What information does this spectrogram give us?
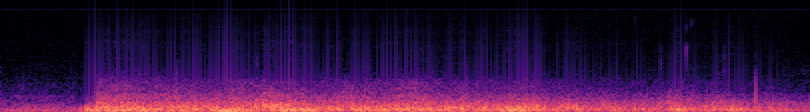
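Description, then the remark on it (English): A deep peal of thunder bursts in suddenly and keeps rolling and rumbling loudly for several seconds, heavy and low, with no voices present. “And there were peals of thunder, voices, flashes of lightning, and an earthquake.”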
